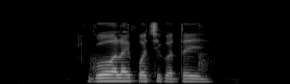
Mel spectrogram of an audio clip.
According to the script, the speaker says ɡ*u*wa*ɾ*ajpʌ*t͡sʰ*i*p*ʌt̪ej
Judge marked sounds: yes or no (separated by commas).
no, no, yes, no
